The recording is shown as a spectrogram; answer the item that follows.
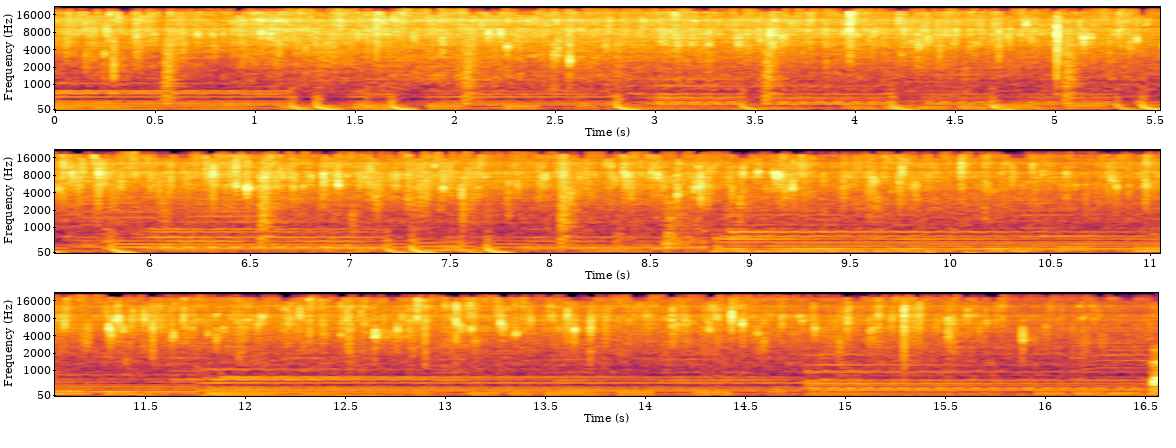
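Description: Chicken Kievs fry steadily in a pan over medium-high heat, a dense continuous sizzle with crackling spits and occasional clinks, loud and close, with no talking.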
